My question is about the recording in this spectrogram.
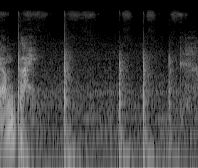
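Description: Chalk writing on a blackboard: light scraping with a few sharp taps as numbers are written, the taps falling in the second half.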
